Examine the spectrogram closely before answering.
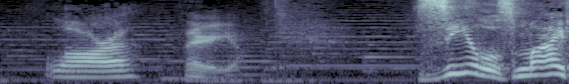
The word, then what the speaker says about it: Lara: I'm with a girl, that's how she spelled her name. Yeah, how did she pronounce it? Laura.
